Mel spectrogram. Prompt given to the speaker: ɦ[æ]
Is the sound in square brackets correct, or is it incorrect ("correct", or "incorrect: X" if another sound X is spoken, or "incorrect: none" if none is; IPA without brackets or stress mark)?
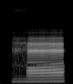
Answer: correct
